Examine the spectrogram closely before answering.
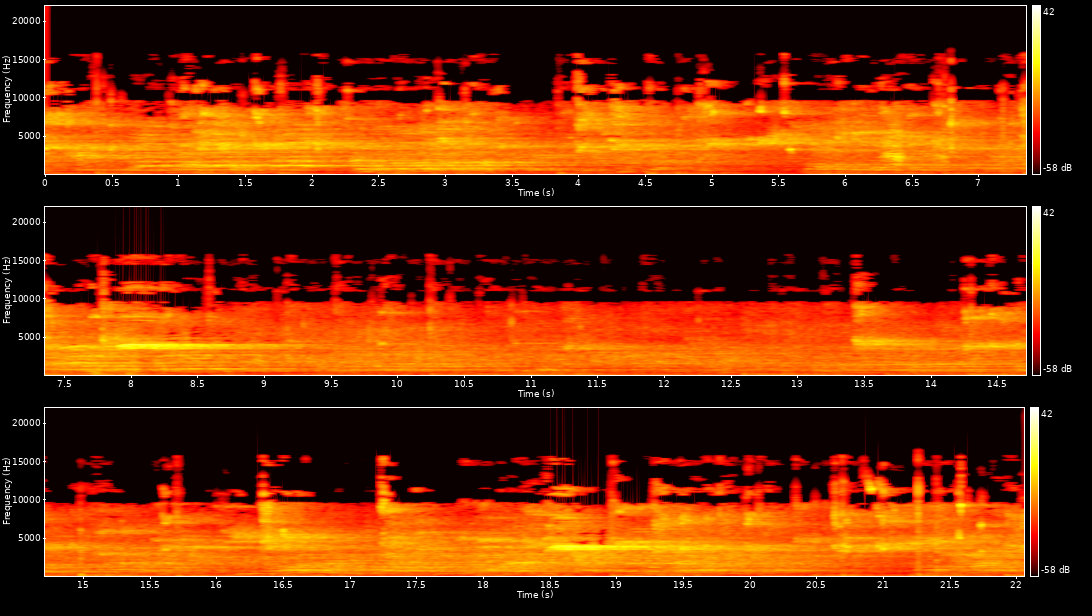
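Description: Sneakers squeak sharply on a hardwood court in a large echoing gym.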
